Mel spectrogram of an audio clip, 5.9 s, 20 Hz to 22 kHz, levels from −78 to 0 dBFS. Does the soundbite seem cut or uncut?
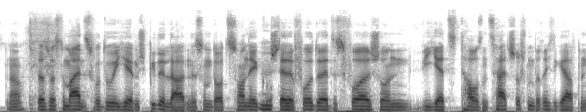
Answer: cut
